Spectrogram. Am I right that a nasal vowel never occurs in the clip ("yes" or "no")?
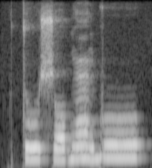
no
